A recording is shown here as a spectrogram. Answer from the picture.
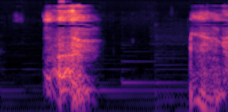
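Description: A voice imitates an old man clearing his throat: two rough, breathy bursts, the first a longer harsh rasp, then a brief pause and a second forceful burst that cuts off abruptly.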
